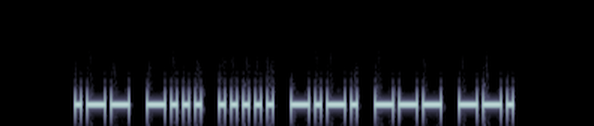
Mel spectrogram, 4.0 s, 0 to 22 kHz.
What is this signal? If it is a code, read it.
Morse code, heard as a keyed tone, about 32 wpm, 700 Hz. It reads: WB5COG
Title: USA Call Signs - 6 Characters - Repeated 3x - 30wpm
